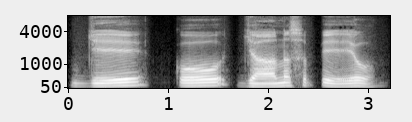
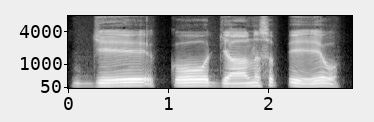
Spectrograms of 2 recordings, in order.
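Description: First: ਜੇ ਕੋ ਜਾਣਸ ਭੇਉ very slowly, ਕੋ falling, words separate; slow phrasing demo; slow recitation. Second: ਜੇ ਕੋ ਜਾਣਸ ਭੇਉ drawn out slowly, ਜੇ and ਕੋ kept apart; unhurried line with ਜੇ and ਕੋ separate; slow phrasing demo; slow recitation. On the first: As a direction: recite the line slowly and steadily. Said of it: "ਜੇ ਕੋ ਨਹੀਂ ਕਰਨਾ". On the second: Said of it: "ਇਸ ਤਰ੍ਹਾਂ ਦੇ ਨਾਲ ਪੜ੍ਹਨਾ ਹੈ". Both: Shown as a demonstration.

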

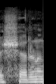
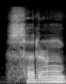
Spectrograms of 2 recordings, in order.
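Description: First: ਸ਼ਰਣੰ with a sh sound, sharnang; wrong pronunciation. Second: ਸਰਣੰ with a plain s, sarnang; correct pronunciation. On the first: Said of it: "ਸੱਸੇ ਦੇ ਪੈਰ ਦੇ ਵਿੱਚ ਬਿੰਦੀ ਨਹੀਂ ਲਾਉਣੀ". (ਸ਼ਰਣੰ ਸ਼ ਨਾਲ ਗਲਤ ਉਚਾਰਨ) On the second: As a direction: start ਸਰਣੰ with a clean s sound. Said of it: "ਸ਼ਰਣੰ ਨਹੀਂ ਕਹਿਣਾ". (ਸਰਣੰ ਸੱਸੇ ਨਾਲ ਸਹੀ ਉਚਾਰਨ) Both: Shown as a demonstration.

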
